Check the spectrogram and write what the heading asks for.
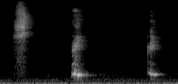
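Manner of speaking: hissed whisper to get attention; hushed urgent call. Acted. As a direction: hiss for his attention under your breath.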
